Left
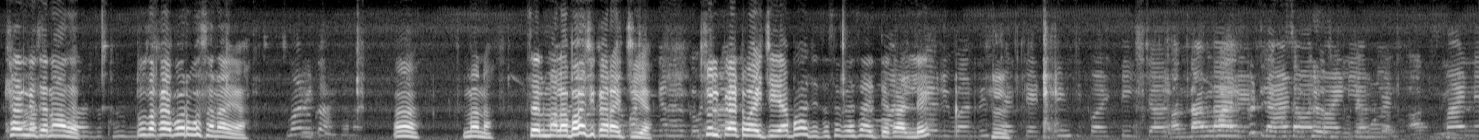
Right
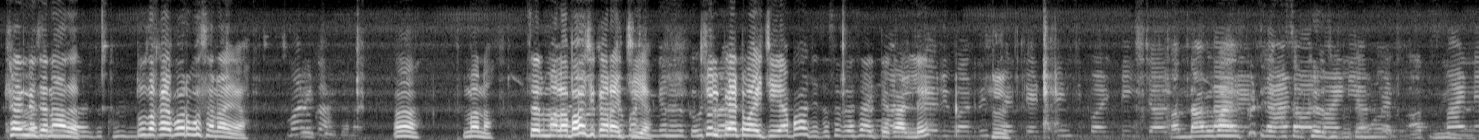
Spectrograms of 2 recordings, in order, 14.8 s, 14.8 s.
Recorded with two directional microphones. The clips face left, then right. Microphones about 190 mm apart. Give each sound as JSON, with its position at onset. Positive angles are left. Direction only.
{"t": 0.0, "sound": "speech", "side_deg": 0}
{"t": 3.5, "sound": "a sound", "side_deg": 10}
{"t": 4.6, "sound": "speech", "side_deg": 10}
{"t": 6.6, "sound": "speech", "side_deg": -55}
{"t": 7.3, "sound": "a woman's voice", "side_deg": 10}
{"t": 9.5, "sound": "speech", "side_deg": -15}
{"t": 9.9, "sound": "speech", "side_deg": 5}
{"t": 11.7, "sound": "a woman's voice", "side_deg": -50}
{"t": 13.5, "sound": "a woman's voice", "side_deg": -50}
{"t": 14.4, "sound": "speech", "side_deg": 5}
